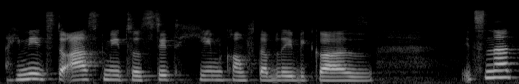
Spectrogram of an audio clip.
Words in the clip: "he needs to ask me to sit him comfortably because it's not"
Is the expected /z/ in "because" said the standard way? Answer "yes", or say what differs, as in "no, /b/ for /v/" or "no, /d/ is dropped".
yes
